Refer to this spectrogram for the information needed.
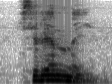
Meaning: genitive/dative/instrumental/prepositional singular of вселе́нная (vselénnaja)
- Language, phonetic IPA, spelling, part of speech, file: Russian, [fsʲɪˈlʲenːəj], вселенной, noun, LL-Q7737 (rus)-вселенной.wav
